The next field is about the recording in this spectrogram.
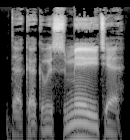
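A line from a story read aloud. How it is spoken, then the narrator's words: Growled. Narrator (Russian): прорычал я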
